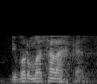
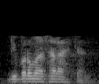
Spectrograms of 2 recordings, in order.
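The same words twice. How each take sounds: The two takes are said the same way.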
